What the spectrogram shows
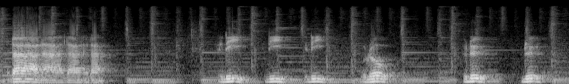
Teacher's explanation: la langue, elle tape contre le palais, l'avant du palais.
